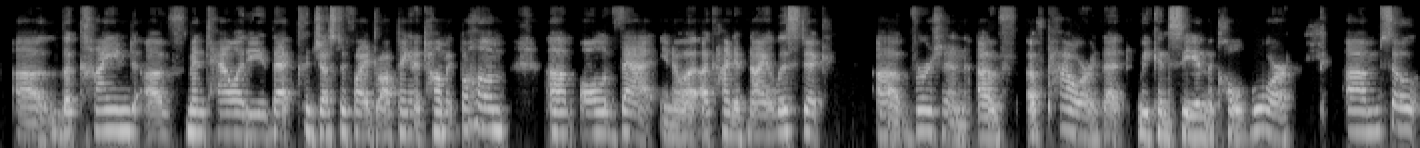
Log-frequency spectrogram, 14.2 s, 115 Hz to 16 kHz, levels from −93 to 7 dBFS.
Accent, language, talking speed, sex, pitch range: American, English, 160 wpm, female, 195-245 Hz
